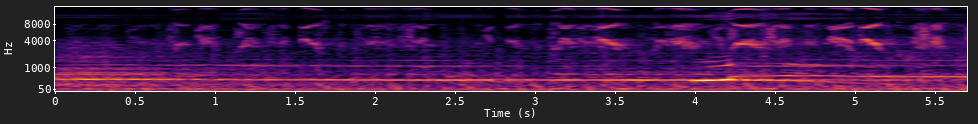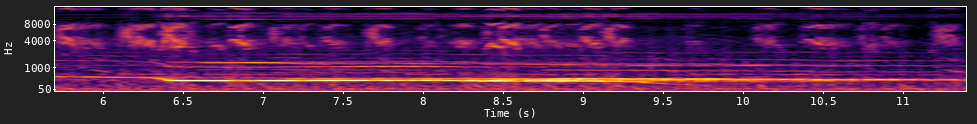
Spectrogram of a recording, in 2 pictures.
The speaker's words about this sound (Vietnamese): Cương Nhật Phổ Bạc hạ quyết tâm, đưa chiếc sáo xương lên miệng, vận hết sức lực toàn thân, thổi mạnh lên một tiếng.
